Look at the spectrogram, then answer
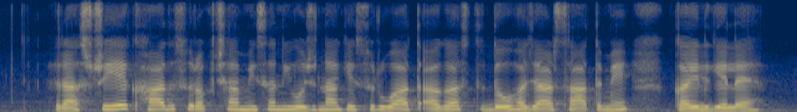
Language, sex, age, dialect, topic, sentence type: Magahi, female, 18-24, Southern, agriculture, statement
